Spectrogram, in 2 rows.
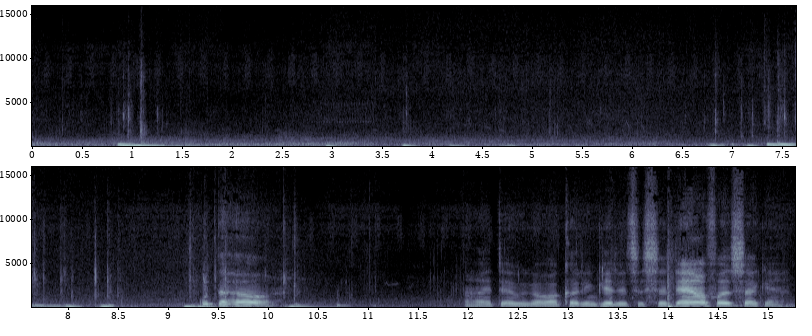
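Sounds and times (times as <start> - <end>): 
speech: 0.8 - 1.2, 9.4 - 10.2, 12.0 - 15.2
typing on a computer keyboard: 0.9 - 1.6, 6.8 - 8.5, 9.2 - 10.5.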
